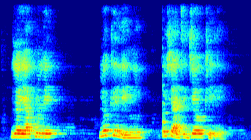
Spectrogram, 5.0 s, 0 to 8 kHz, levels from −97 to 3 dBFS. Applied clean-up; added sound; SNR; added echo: neural separator model SepFormer DNS4.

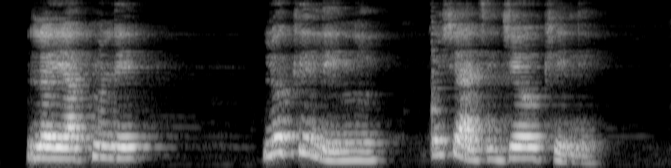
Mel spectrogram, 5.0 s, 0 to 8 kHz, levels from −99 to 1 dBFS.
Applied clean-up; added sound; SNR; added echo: neural mask model DeepFilterNet 3.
